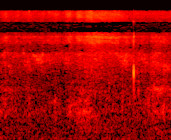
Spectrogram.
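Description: Near silence: faint outdoor room tone, with one small tick near the end.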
